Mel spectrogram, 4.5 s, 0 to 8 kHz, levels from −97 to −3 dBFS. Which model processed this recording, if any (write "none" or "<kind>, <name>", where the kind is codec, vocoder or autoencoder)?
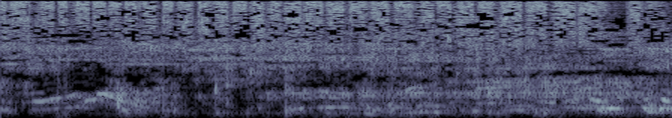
none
